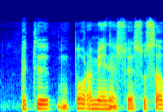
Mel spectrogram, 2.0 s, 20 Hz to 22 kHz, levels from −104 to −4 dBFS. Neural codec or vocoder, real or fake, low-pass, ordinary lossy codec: none; real; 9.9 kHz; Opus, 24 kbps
